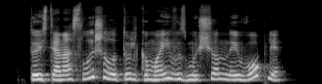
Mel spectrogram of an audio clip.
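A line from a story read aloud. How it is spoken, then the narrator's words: Muffled snort behind fan. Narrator (Russian): Прикрывшись вынутым из сумочки веером, хмыкнула я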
